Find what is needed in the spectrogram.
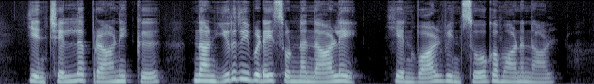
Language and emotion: Tamil, sad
